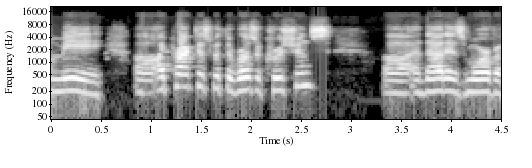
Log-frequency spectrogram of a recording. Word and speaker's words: Rosicrucians: Rosicrucians, Rosicrucian, like I'm in a spelling test here.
